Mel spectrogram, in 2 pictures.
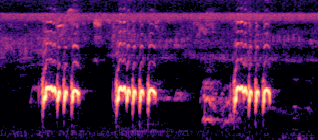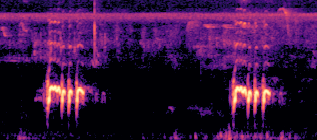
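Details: Medium-pitched cooing of a zebra dove, five clear rolling phrases of rapid staccato notes repeated roughly every one to two seconds, with a soft lower note and faint low rumble between them.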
